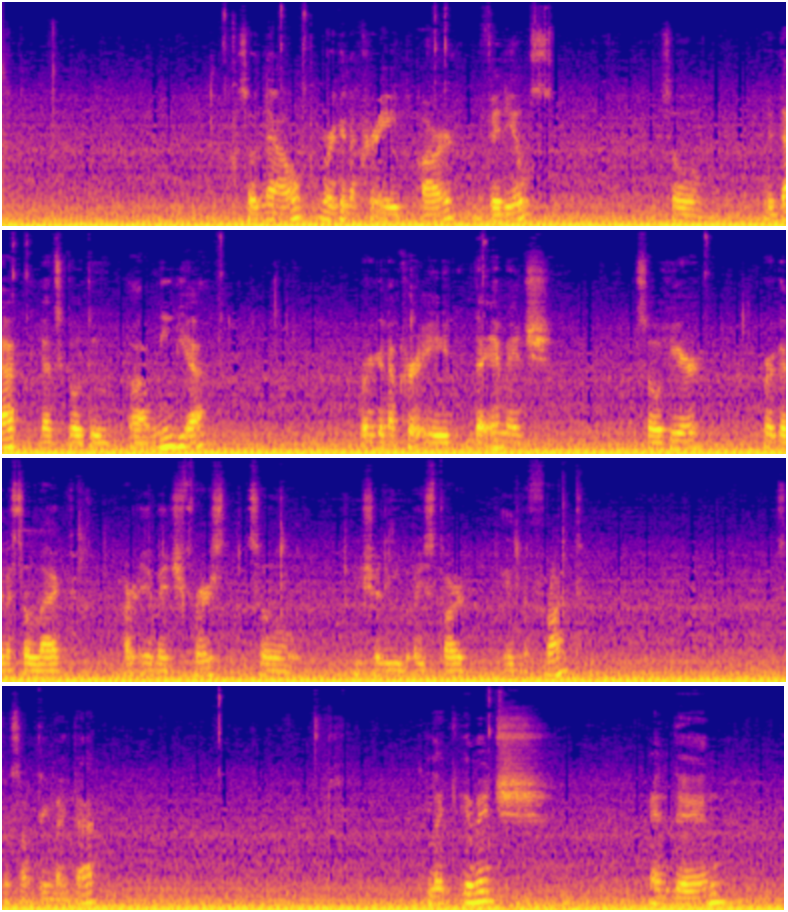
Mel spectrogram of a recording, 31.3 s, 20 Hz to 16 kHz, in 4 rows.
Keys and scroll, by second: 0.0-0.4 typing, 2.0 e, 9.2-12.1 typing, 15.1 d, 16.1-21.2 typing.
